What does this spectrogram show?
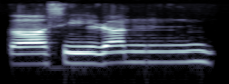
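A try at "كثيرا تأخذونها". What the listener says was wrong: রন টান নেই। কাসিরন তা। হা টান দেবেন, তারপরটা বলেন।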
